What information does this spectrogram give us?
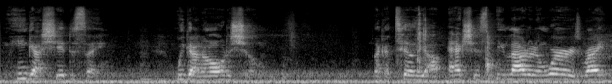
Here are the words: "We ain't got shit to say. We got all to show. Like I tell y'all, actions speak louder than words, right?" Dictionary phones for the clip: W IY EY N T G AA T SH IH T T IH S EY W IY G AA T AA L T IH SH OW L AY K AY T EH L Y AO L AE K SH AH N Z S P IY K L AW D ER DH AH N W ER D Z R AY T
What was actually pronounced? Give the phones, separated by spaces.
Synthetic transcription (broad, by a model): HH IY G AA T SH IH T T IH S EY W IY G AA T AA L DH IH SH OW L AY K AY T EH L Y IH AE K SH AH N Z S B IY L AW D ER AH N W ER D Z R AY T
